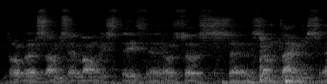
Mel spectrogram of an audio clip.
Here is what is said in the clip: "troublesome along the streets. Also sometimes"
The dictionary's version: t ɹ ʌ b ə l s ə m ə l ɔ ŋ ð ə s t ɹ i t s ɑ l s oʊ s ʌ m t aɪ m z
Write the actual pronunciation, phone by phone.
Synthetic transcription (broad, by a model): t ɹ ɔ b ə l s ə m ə l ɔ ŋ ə s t i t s ɑ l s oʊ s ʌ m t aɪ m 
